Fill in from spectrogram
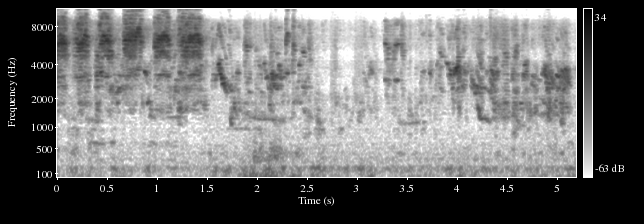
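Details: Chicks open with a burst of loud, shrill peeps in quick succession, then the chorus thins to scattered, softer chirps with short pauses before picking up again near the end.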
